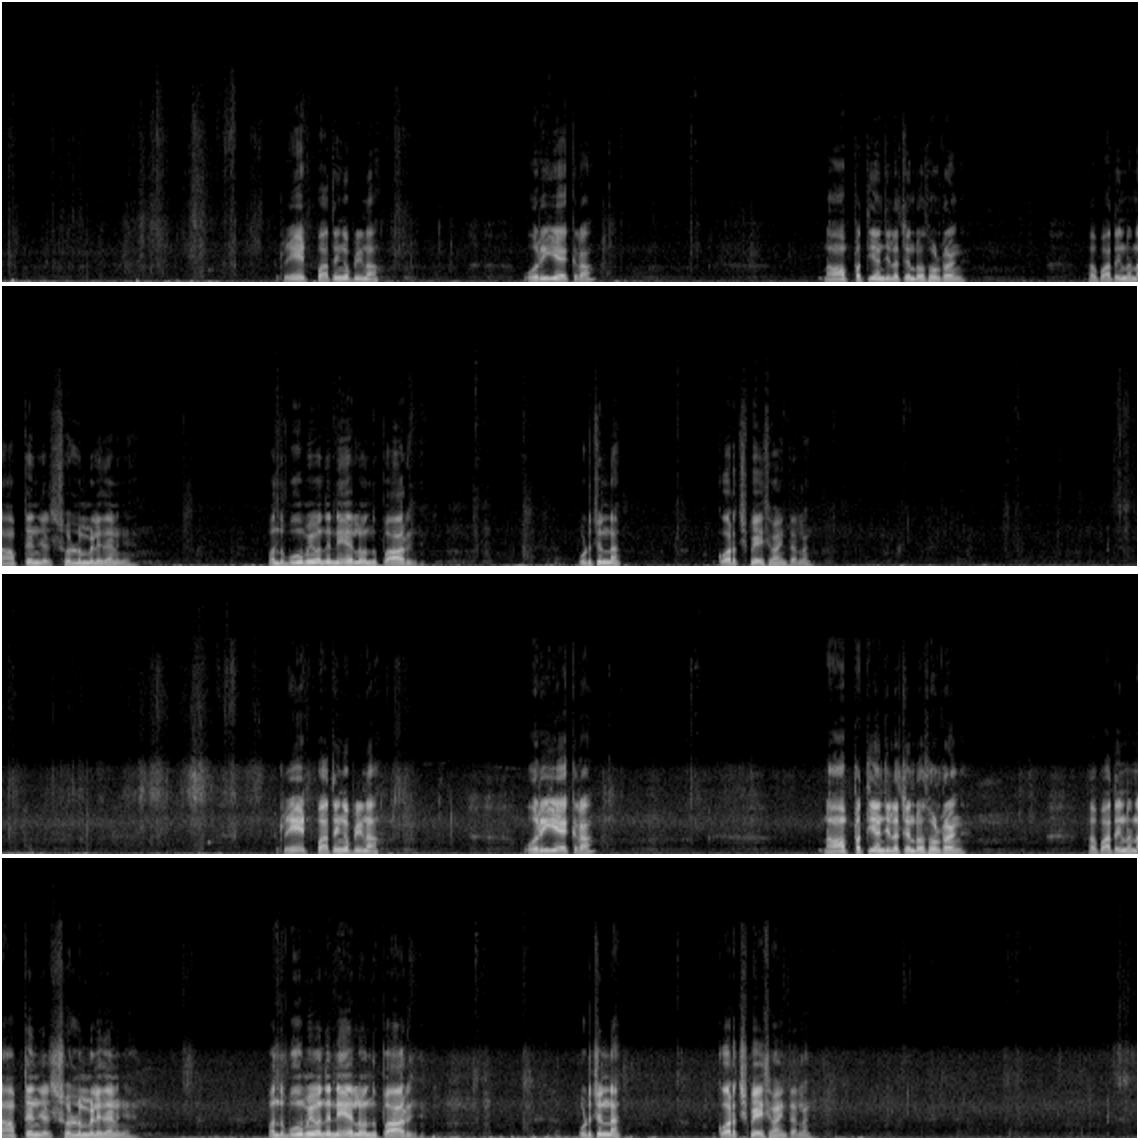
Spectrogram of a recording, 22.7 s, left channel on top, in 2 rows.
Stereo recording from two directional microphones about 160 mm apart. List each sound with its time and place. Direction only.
2.7 s speech: 10° left (ahead or behind)
5.2 s speech: 10° left (ahead or behind)
8.2 s a man's voice: 5° left (ahead or behind)
10.8 s speech: 10° left (ahead or behind)
14.0 s speech: 15° left (ahead or behind)
17.1 s speech: 20° left (ahead or behind)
